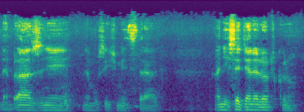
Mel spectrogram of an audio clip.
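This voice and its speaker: A gravelly, sneering bully of a husband. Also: male voice, medium pitch, expressive, bright, forceful tone, reverberant, a little hiss or hum. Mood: menacing. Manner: sneering, contemptuous. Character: bullying middle-aged husband, contemptuous and menacing.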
